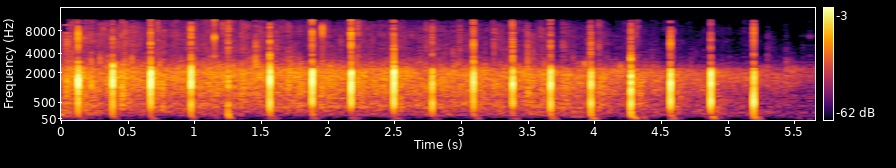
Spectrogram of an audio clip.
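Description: audience applause

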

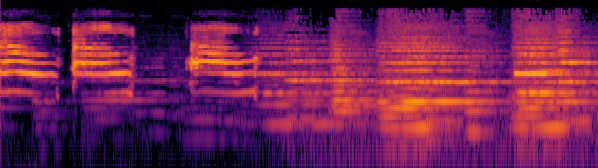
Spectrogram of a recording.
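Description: cat meowing

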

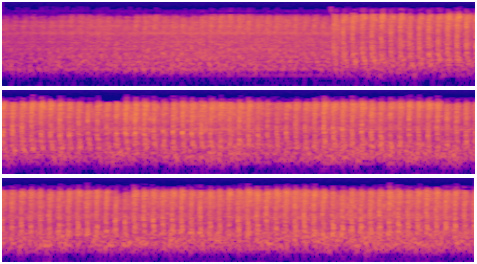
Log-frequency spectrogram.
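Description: helicopter taking off

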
